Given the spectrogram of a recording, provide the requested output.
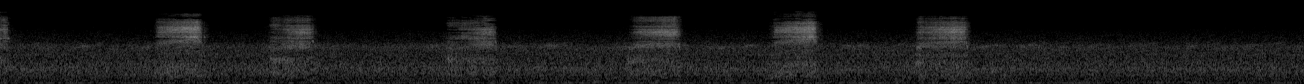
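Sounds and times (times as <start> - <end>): barn owls hissing screech calls: 1.5 - 3.3, 4.4 - 5.0, 6.2 - 6.9, 7.7 - 8.3, 9.1 - 9.8.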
